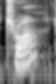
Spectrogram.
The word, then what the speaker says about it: Troyes: So how does someone who comes from Troyes, am I saying it right? Troyes? – Yeah, great.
